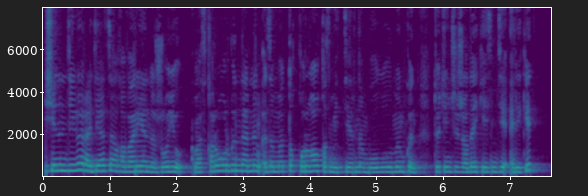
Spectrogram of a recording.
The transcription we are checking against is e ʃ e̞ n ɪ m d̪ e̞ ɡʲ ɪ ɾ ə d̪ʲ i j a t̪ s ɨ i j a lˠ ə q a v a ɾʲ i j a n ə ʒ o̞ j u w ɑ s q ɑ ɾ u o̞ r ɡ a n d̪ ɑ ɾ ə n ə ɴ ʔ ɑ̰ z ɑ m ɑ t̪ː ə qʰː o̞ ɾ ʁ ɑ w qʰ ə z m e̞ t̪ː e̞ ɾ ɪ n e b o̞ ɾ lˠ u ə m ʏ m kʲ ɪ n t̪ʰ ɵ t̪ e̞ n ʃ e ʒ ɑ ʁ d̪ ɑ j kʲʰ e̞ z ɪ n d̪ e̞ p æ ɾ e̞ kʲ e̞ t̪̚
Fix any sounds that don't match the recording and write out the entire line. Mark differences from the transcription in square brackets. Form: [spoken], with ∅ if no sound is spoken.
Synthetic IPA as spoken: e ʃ e̞ n ɪ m d̪ e̞ ɡʲ ɪ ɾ [a] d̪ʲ i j a t̪ s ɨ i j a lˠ ə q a v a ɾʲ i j a n ə ʒ o̞ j u [b] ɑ s q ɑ ɾ u o̞ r ɡ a n d̪ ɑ ɾ ə n ə ɴ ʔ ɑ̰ z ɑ m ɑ t̪ː ə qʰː o̞ ɾ ʁ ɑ w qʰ ə z m e̞ t̪ː e̞ ɾ ɪ n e b o̞ [∅] lˠ u ə m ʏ m kʲ ɪ n t̪ʰ ɵ t̪ e̞ n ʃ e ʒ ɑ ʁ d̪ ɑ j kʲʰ e̞ z ɪ n d̪ e̞ [ʔ] æ ɾ e̞ kʲ e̞ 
